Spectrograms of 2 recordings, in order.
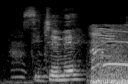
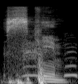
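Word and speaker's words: scheme: First pronounce these words before you leave. Sicheme. What? Sicheme. It is skim.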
